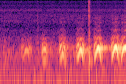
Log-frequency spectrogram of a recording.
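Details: Barred owl vocalizing with the seldom heard "monkey laugh": arched, yelping hoots start softly and build in loudness and speed into an excited cackle, with a brief sharp click partway through.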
